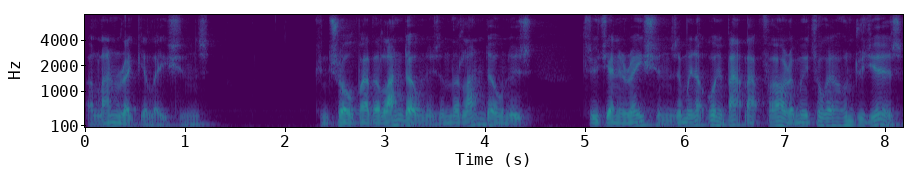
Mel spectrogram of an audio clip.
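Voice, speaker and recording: With an English accent, lively intonation and vocal fry, the speaker goes at a fairly quick pace. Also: man, very deep, low pitch for a man. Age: 60s. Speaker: self-help speaker. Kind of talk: talk to camera.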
